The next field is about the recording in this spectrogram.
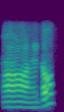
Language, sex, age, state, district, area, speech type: Assamese, male, 18-30, Assam, Majuli, urban, conversation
